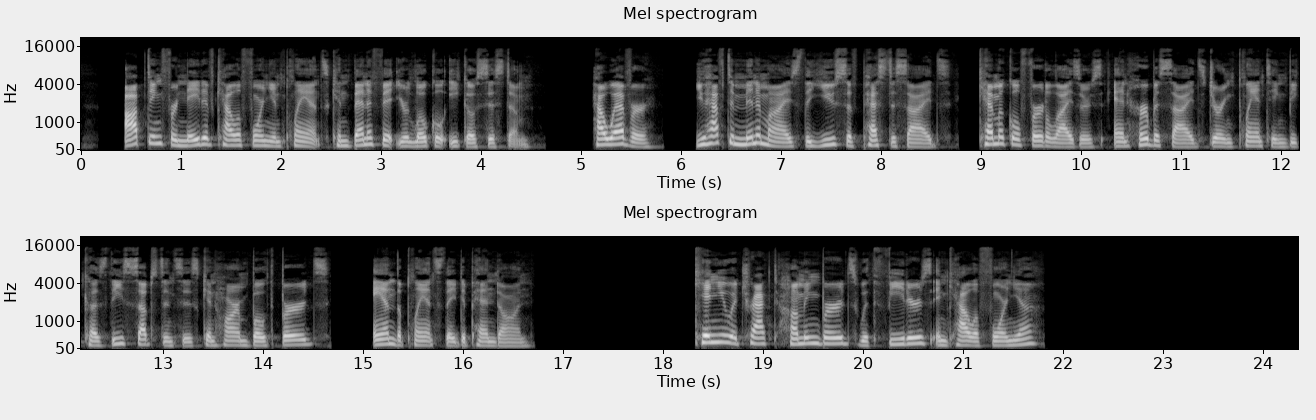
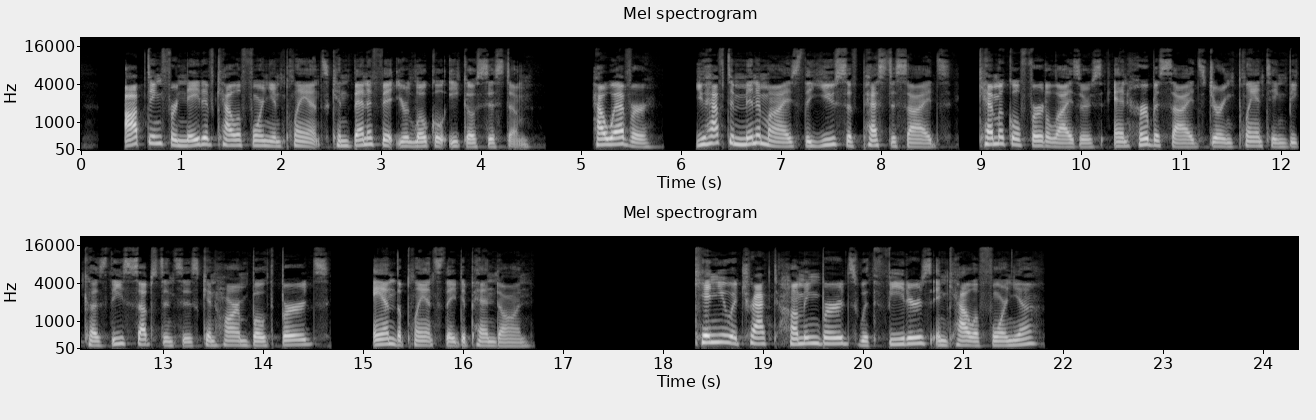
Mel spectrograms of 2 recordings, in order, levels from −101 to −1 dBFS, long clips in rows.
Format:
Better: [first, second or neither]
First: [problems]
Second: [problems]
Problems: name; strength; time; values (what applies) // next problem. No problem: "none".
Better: neither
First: none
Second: none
